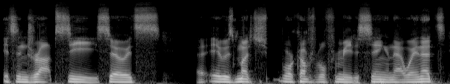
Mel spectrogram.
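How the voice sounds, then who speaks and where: A man's voice: lowish voice, steady tone, a little fast, smooth, dry recording, studio quality. A man in a band, talking casually in an interview and giving long, rambling explanations full of restarts. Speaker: band member.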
